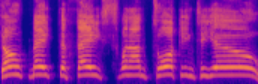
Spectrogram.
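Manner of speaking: put-on loud, shrill, high New Jersey accent, you stretched. Quoting what a woman says in every fight, in a New Jersey accent. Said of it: "she says the same thing in that Jersey accent".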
